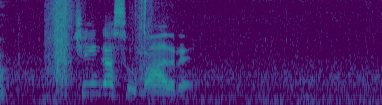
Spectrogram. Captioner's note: speaking Spanish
